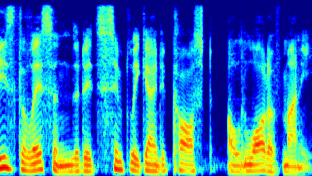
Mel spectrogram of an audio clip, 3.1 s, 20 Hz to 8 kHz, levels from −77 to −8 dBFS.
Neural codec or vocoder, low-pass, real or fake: codec, 16 kHz, 2 kbps, FunCodec, trained on LibriTTS, 25 frames a second; 7.2 kHz; fake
